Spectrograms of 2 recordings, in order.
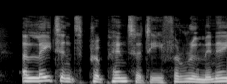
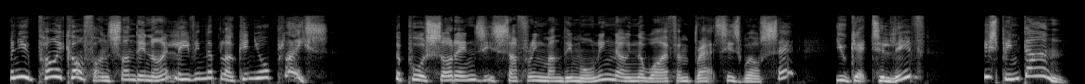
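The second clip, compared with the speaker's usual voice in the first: put-on higher boyish voice, earnest and chatty; a street boy urging his doomed master, higher; eager boy Ned; 7 semitones higher than usual. A narrator's reading. Street boy giving his master earnest advice, higher boyish voice. Ned explaining escape scheme.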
